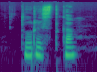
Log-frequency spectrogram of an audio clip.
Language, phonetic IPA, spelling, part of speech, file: Polish, [tuˈrɨstka], turystka, noun, LL-Q809 (pol)-turystka.wav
